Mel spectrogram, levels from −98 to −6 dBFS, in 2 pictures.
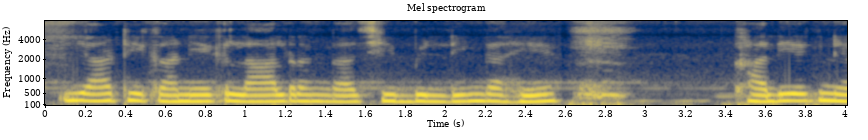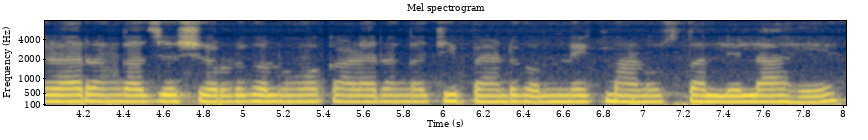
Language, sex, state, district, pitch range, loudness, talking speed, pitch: Marathi, female, Maharashtra, Gondia, 215-225 Hz, -12 LUFS, 165 wpm, 220 Hz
